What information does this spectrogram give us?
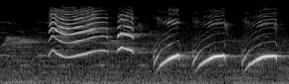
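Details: Black-throated laughingthrush delivering loud forest-style song (giọng rừng), used to train caged birds: a long rich wavering whistle, a short note, then three upslurred whistles, each swinging up and levelling off, evenly spaced.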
